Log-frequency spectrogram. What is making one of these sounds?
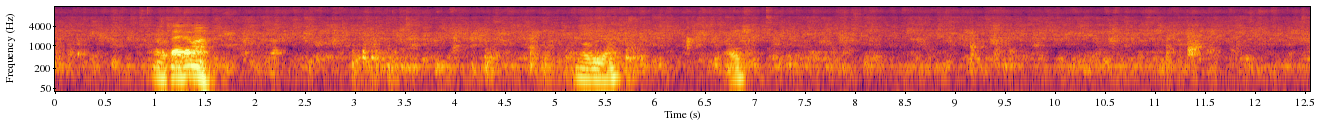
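A woman and men talk casually close by.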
